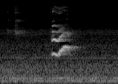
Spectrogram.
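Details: Caged albino cockatiel, three and a half months old, being introduced to a ten-year-old cockatiel; a single short, bright, upward-sweeping whistled chirp, followed by a person speaking.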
